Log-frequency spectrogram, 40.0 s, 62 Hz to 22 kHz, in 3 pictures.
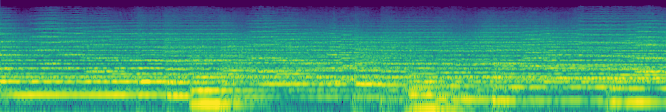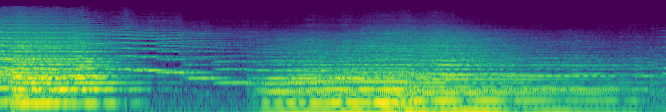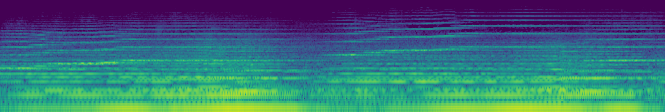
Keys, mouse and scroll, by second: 12.9 F10, 16.9 Escape, 18.7 F10, 22.4 KP_1, 22.7 Return, 25.6 Escape, 27.1 Escape, 28.7 Escape, 29.8 Delete.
